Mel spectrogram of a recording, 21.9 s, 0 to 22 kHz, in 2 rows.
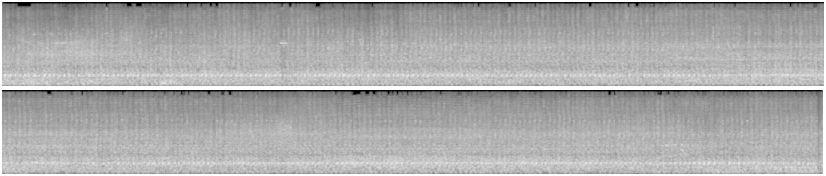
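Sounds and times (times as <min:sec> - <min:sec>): concrete mixer engine running: 0:00.0 - 0:21.9.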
